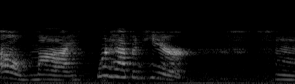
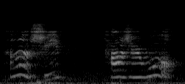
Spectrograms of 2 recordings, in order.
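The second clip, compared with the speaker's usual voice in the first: lightly voiced cow; 7 semitones higher than usual. Cow greets sheep, voiced.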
